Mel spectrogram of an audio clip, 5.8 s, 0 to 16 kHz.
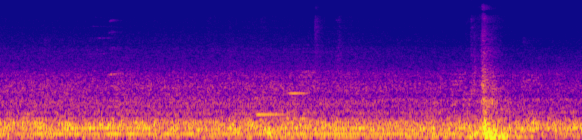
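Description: R160B subway car with Siemens propulsion running at steady speed: a constant rumble of wheels on rail with a level motor hum. There is one sharp knock about five seconds in.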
